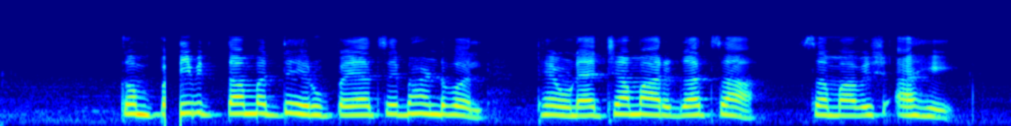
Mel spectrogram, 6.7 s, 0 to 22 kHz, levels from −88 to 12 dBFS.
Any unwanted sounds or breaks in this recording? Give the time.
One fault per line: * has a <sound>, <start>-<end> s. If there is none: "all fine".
* has a dropout, 1.1-1.2 s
